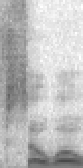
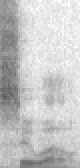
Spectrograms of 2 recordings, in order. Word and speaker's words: Suo: rankers attacking Suo, and I'm gonna kind of go with the Suo pronunciation instead of Sowo, which I've been saying a lot. I kind of like Sowo because it reminds me of the Pokemon Ho-Oh, but I'm pretty sure it's supposed to be pronounced Suo.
